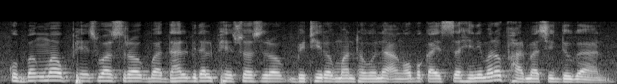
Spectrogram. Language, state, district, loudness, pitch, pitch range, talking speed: Kokborok, Tripura, West Tripura, -13 LUFS, 145 Hz, 140-155 Hz, 165 wpm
